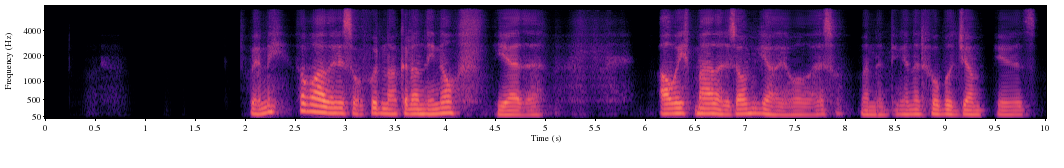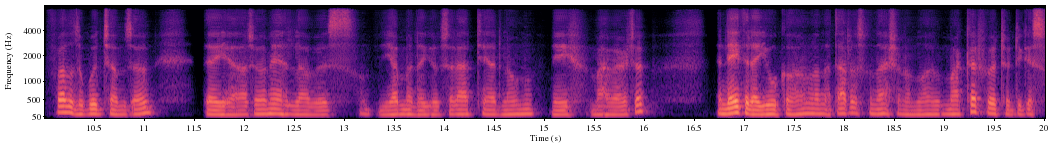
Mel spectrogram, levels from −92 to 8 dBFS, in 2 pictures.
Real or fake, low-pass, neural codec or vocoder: fake; 7.2 kHz; codec, 16 kHz, 0.2 kbps, FocalCodec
